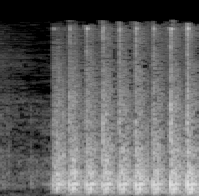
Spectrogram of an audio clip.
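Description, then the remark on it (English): After a brief quiet moment, around midnight, a fist pounds on a wooden door in a rapid, steady run of about nine loud thuds, with no voices. “Well, along about midnight, I heard someone pounding on the door.”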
